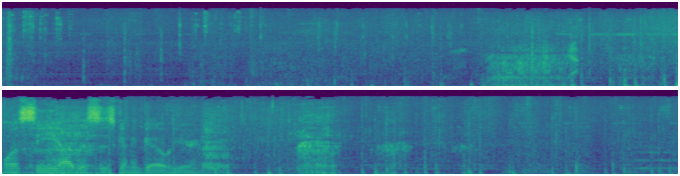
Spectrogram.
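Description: A horse's hooves thud softly on leaves and grass.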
